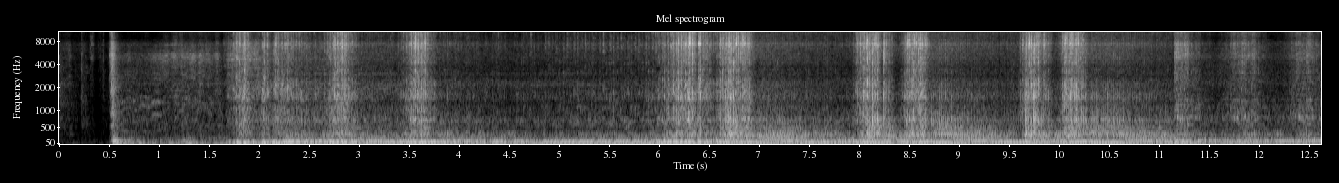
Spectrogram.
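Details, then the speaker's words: 1972 Ford F750 "Super Pickup", first start using choke: fires right away into lumpy, uneven low rumble with surging revs, runs rough; afterwards only six volts measured, low voltage put down to the resistive lead. "so as you can see she kind of sounds like hot garbage you know but it does kind of run so you know that's winning so far"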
